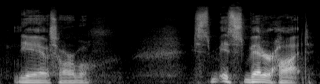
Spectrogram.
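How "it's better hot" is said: sarcastic, tongue-in-cheek tone meaning the opposite. Recalling drinking a hot, horrible beer with a friend: sarcastic. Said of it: "I say that sarcastically".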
